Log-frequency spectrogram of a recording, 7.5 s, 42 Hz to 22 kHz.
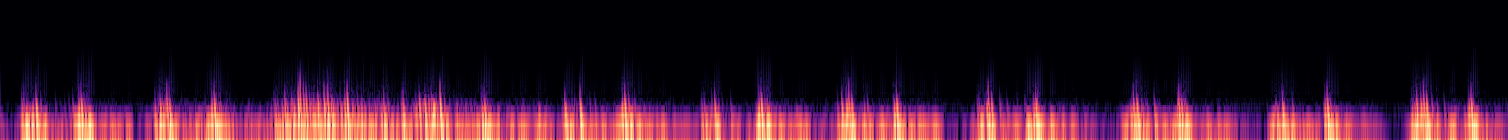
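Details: Normal heartbeat from a self-described medically fit person, recorded with more than six precision contact microphones: steady low thumps at about 88 beats a minute, with occasional doubled clicks from the slight delay between microphones.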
